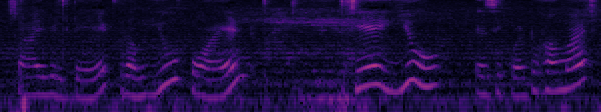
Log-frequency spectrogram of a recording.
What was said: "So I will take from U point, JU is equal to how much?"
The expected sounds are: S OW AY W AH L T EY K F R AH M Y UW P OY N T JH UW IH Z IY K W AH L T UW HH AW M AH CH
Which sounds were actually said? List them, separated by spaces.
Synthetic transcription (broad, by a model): S OW AY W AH L T EY K F R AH M Y UW P OY N T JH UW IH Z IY K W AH N T UW HH AW M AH CH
